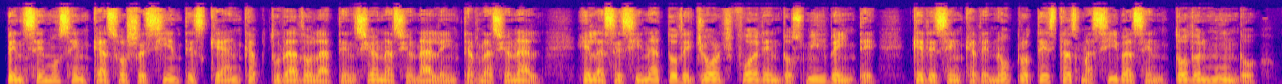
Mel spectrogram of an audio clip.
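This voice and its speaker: A man hosting a podcast, reading scripted literary commentary in a measured, formal way and posing rhetorical questions. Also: fairly low pitch, a little mellow, breathy edge, dry recording, clean studio sound. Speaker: podcast host.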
